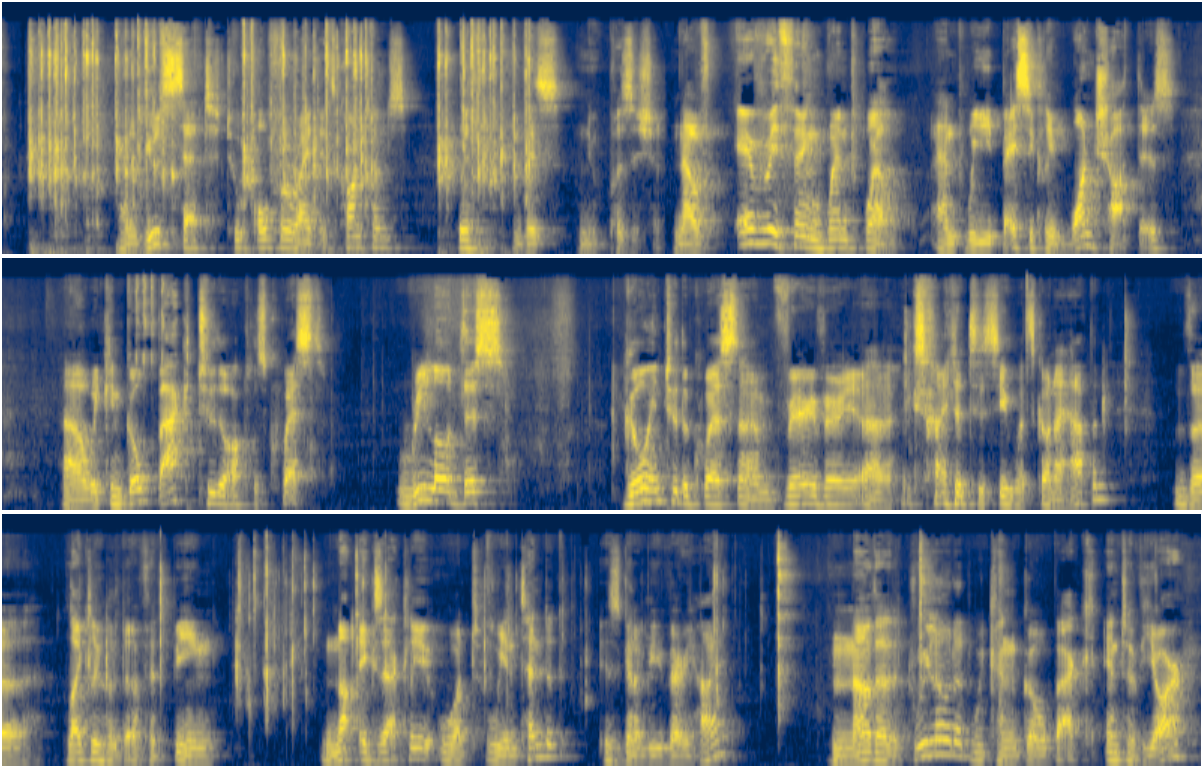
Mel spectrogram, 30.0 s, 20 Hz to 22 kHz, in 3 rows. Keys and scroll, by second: 0.0-4.6 typing, 3.7 Tab.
